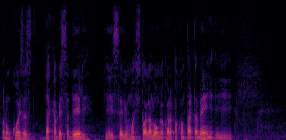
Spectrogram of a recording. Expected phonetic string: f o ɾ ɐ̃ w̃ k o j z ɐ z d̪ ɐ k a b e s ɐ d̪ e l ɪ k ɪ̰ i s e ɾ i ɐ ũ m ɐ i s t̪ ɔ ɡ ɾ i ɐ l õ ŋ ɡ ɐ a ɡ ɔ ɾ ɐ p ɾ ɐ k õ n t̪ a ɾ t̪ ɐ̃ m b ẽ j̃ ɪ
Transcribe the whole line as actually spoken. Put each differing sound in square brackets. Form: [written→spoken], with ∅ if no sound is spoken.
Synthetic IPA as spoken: f o ɾ ɐ̃ w̃ k o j z ɐ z d̪ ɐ k a b e s ɐ d̪ e l ɪ k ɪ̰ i s e ɾ i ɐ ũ m ɐ i s t̪ ɔ [ɡ→∅] ɾ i ɐ l õ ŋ ɡ ɐ a ɡ ɔ ɾ ɐ p ɾ ɐ k õ n t̪ a ɾ t̪ ɐ̃ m b ẽ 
